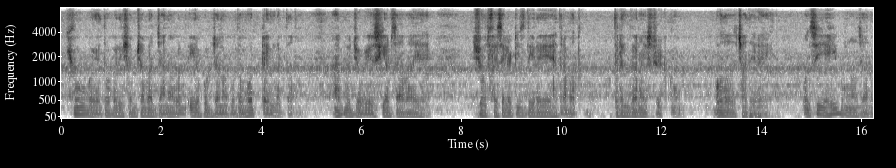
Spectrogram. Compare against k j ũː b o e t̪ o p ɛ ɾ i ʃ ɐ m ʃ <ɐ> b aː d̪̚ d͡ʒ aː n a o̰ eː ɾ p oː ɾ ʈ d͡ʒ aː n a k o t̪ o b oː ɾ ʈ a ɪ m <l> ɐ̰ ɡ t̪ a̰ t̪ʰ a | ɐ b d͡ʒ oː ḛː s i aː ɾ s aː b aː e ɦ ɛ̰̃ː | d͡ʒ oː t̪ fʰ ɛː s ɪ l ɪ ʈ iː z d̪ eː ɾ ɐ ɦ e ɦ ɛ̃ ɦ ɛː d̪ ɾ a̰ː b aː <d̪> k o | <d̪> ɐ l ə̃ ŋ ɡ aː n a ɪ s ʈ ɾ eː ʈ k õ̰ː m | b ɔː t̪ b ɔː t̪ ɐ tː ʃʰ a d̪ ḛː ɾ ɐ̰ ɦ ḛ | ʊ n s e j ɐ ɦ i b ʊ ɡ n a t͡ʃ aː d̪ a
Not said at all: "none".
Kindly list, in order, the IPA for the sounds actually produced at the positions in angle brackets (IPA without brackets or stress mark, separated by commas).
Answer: a, l, d̪, t̪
